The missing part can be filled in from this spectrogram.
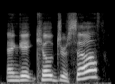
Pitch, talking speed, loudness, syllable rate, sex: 215 Hz, 210 wpm, -14 LUFS, 6.6 syllables/s, female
